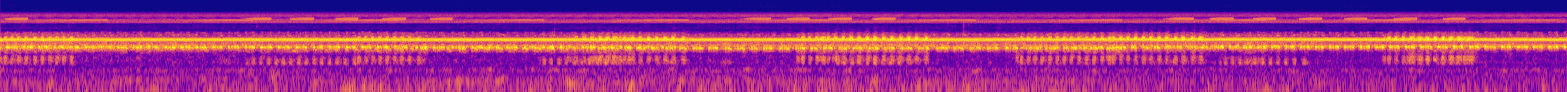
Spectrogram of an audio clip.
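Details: Frogs singing in rice fields in the middle of the night: pulsed, rattling croaks in bursts of about a second, about eight across the stretch, over a steady high shrilling of insects that never stops.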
